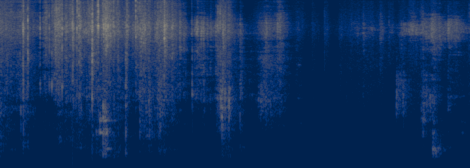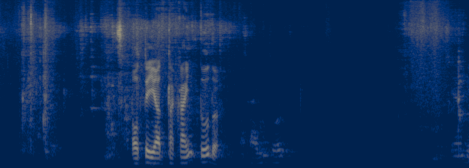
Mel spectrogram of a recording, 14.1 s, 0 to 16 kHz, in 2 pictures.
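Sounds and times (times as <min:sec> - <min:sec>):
dry debris crunching underfoot: 0:00.0 - 0:10.8.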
